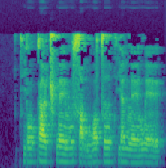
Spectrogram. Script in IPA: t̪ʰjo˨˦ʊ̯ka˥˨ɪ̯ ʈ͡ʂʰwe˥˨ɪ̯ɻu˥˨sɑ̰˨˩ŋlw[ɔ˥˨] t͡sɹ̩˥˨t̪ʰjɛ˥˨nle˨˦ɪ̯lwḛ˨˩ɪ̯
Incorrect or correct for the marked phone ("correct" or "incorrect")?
correct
